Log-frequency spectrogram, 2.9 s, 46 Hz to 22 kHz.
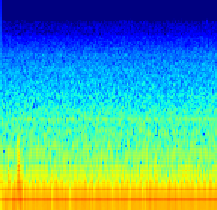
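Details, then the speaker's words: Vintage Turkish RAKS DF-12TK desk fan, on speed one after lubrication (was seized), gearbox plunger repair and cleaning; steady even airy whoosh over low hum, no rattle, tick or wobble; normal running, powerful. "I'm pretty sure I didn't pay more than $5 for this thing, but it's a pretty good fan. It's pretty powerful."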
